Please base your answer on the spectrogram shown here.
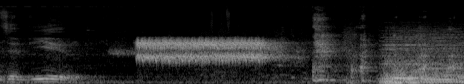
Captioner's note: laser firing; Khan laughing sinisterly; ominous music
